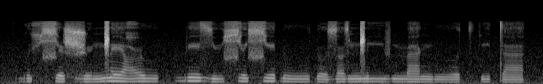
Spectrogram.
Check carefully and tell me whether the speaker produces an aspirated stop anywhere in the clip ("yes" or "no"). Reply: no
